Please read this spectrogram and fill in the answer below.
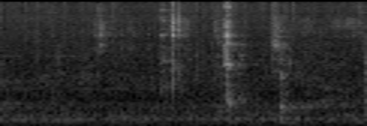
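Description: Four light, sharp clicks or taps spread over two seconds, faint, over a steady low hum.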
